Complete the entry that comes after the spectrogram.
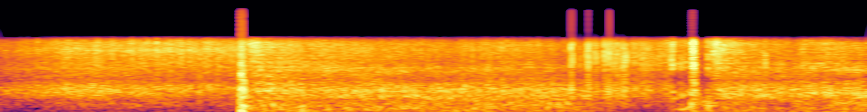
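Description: Fireworks firing at close range: a steady rushing hiss with two sharp bangs, the louder about a second in and another about three and a half seconds in, with a few faint crackles between.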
